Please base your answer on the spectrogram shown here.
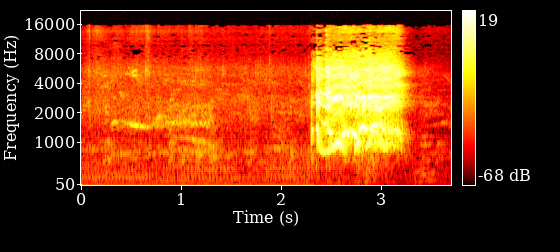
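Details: An old male green junglefowl, a diligent crower, gives one short, harsh, hoarse crow lasting under a second, after a few seconds of faint background murmur.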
